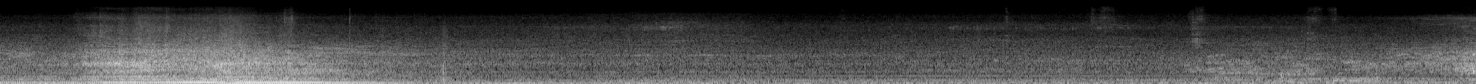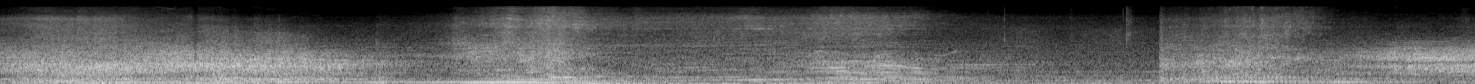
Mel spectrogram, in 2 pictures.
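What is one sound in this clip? A knife scrapes and slices through soft fruit flesh.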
